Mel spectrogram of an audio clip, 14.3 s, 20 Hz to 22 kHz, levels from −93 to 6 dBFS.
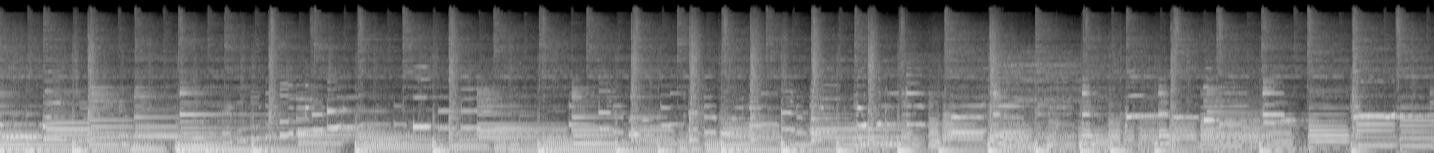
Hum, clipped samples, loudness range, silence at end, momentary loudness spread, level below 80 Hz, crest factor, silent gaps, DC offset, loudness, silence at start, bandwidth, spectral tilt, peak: none; under 0.1%; 1 LU; 0 s; 4 LU; -24 dBFS; 14 dB; none; under 0.1%; -17 LUFS; 0 s; 18 kHz; -6.5 dB/octave; -2 dBFS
